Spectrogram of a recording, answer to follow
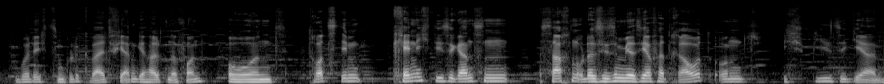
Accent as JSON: {"language": "German", "region": "Bavaria", "country": "Germany", "tie": "born or raised there", "said": "ich bin hier in Bayern aufgewachsen, auf dem Land"}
